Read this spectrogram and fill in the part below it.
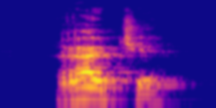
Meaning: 1. diminutive of ruit 2. diminutive of rui
- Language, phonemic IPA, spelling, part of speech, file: Dutch, /ˈrœycə/, ruitje, noun, Nl-ruitje.ogg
